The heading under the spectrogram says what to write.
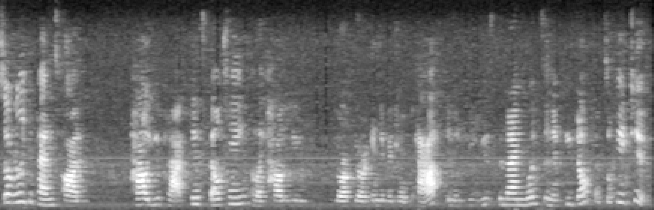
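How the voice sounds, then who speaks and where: A woman's voice: on the high side, animated, normal speed, sharp tone, reverberant, recorded from a distance, muffled recording, slight background noise. A woman from Massachusetts explaining Wiccan verses in casual, rambling talk full of fillers, sniffling and coughing from a cold. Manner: chatty, rambling with many fillers. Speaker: Wiccan teacher.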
